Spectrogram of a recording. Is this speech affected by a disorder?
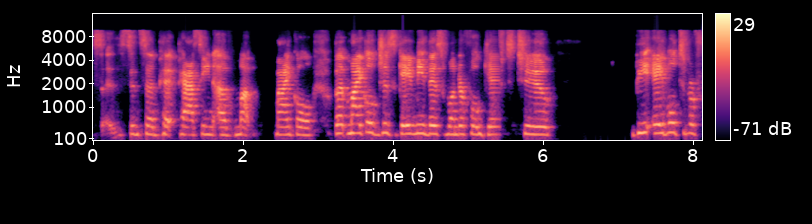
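Yes: stuttering; stutter since about third grade, brain-based, joined stuttering project of Michael Sugarman, later National Stuttering Association; adult, openly stutters, performs stand-up comedy, began stand-up at 35 after stuttering conference; stutter sometimes shows on stage, once concealed with funny voice or intonation in eighth grade; here repeated sounds, prolonged sounds, blocks.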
